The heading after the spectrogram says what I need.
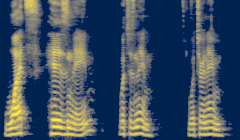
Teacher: H's are quite often dropped because H is a very soft sound. It gets lost in the flow of the speech.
